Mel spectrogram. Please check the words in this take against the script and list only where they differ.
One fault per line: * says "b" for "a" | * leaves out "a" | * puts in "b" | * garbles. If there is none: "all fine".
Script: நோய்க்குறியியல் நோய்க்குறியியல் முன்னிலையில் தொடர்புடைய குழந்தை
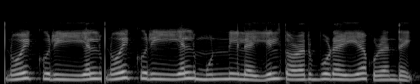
all fine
